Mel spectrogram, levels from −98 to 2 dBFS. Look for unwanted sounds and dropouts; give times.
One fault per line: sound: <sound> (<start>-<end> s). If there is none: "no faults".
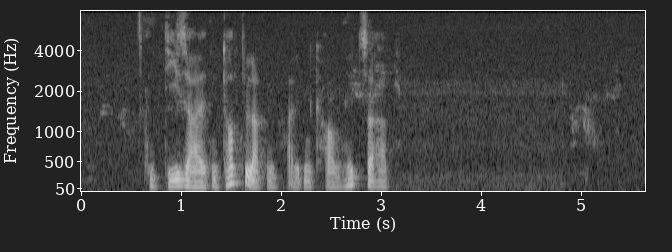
no faults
